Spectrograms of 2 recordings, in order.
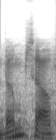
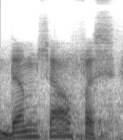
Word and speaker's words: damselfish: jamaah daripada dem Sabtu bukan domsel tapi damselfish jadi damselfish itu harus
